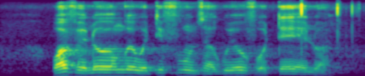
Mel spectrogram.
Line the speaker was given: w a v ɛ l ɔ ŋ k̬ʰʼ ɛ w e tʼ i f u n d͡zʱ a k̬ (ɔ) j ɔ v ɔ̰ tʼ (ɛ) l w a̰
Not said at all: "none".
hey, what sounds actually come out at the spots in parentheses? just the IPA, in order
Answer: u, ɛː

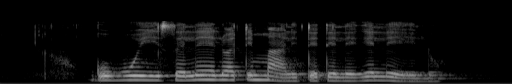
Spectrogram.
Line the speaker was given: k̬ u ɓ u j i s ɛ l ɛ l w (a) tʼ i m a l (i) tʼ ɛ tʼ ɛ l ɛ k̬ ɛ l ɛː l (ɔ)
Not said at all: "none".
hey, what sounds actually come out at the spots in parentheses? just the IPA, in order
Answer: a, i, ɔ

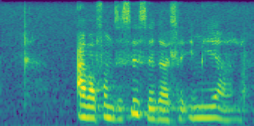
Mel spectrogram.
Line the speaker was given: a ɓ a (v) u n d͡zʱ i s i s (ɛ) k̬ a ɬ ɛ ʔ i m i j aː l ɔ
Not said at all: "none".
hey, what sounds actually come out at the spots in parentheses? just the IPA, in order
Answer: f, ɛ

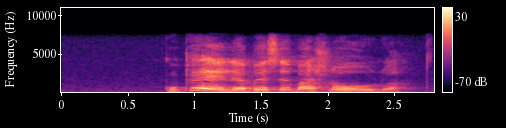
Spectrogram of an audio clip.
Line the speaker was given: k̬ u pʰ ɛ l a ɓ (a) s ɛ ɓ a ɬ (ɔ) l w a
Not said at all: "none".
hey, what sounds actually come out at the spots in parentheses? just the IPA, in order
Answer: ɛ, ɔː

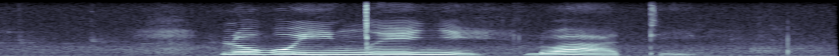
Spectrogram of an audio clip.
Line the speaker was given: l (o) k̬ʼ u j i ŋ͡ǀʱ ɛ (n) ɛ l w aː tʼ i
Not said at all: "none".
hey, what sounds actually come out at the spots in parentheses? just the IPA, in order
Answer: o, ɲ

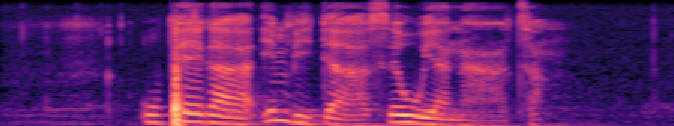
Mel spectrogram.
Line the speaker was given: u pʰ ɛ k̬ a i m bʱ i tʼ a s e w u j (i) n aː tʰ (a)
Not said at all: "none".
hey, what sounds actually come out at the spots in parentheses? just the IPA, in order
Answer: a, a

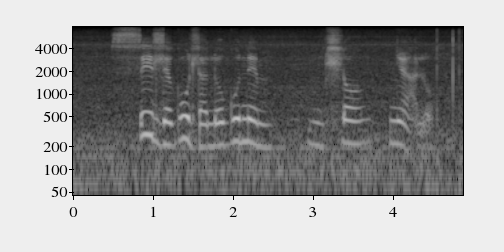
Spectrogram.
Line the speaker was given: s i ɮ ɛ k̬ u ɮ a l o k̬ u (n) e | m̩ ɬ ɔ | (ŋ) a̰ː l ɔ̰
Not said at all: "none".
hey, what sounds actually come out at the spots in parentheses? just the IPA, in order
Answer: n, ɲ

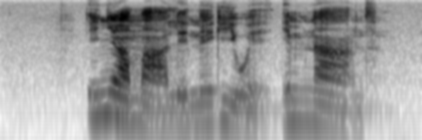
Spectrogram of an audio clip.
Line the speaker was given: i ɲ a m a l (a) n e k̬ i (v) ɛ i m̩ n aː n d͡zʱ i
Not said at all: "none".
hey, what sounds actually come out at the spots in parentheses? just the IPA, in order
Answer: ɛ, w

